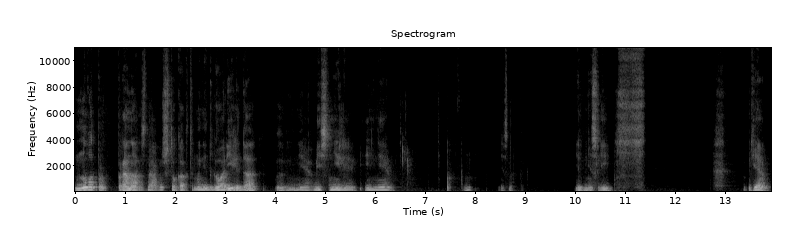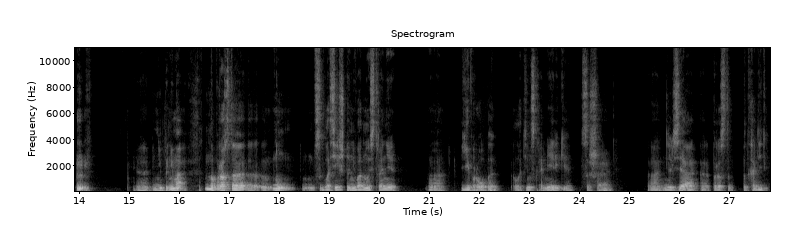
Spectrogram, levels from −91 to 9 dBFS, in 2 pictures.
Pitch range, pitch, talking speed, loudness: 90-110 Hz, 95 Hz, 85 wpm, -31 LUFS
